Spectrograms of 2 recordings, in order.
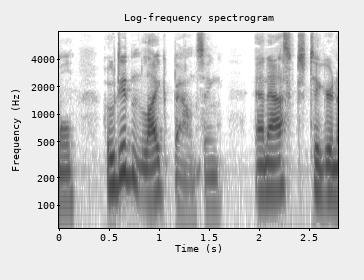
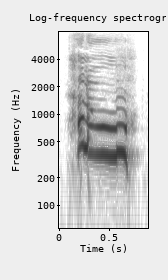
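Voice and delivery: high, louder calling bear voice; Pooh; 6 dB louder than usual. A narrator's reading. Pooh greets whatever is outside, high call. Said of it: "said Pooh".

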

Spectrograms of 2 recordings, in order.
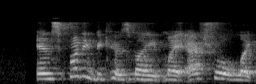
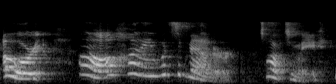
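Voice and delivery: mock comforting; 8 semitones higher than usual.

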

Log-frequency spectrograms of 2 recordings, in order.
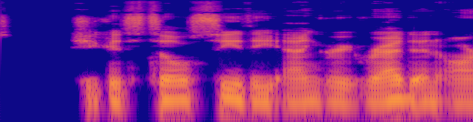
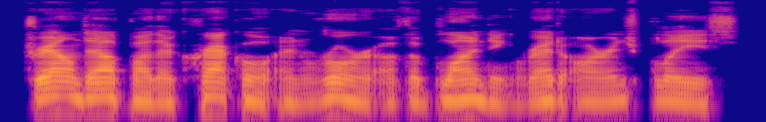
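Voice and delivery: ordinary delivery

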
